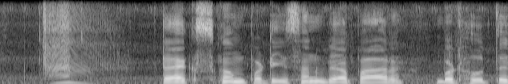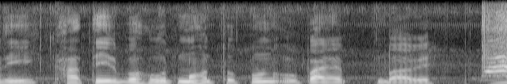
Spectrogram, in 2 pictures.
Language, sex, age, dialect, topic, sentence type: Bhojpuri, male, 18-24, Southern / Standard, banking, statement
